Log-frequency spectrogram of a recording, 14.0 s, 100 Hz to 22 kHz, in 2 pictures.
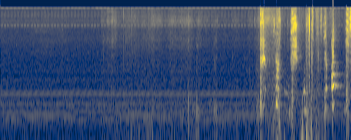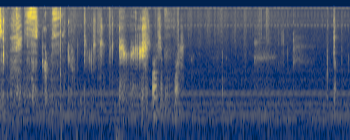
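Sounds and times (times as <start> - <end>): scuffling and grunting: 2.2 - 12.7.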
